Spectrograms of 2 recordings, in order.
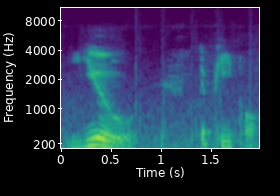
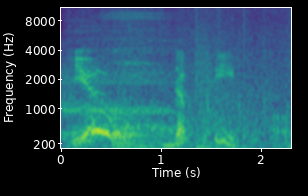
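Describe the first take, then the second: First: It is said in the speaker's normal voice. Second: It is said in a put-on character voice.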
